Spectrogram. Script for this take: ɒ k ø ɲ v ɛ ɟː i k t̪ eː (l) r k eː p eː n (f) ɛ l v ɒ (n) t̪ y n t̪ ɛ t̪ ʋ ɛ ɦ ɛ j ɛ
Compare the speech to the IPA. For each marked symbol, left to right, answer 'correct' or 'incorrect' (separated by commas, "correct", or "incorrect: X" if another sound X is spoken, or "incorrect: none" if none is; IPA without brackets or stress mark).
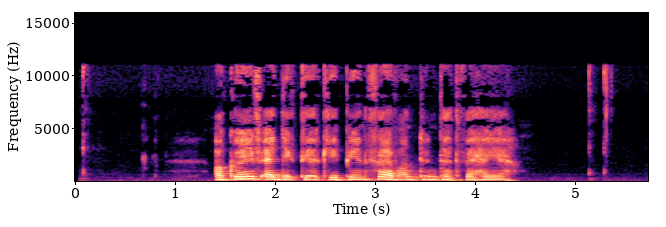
incorrect: none, correct, correct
